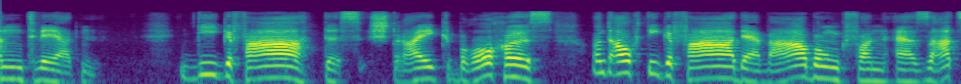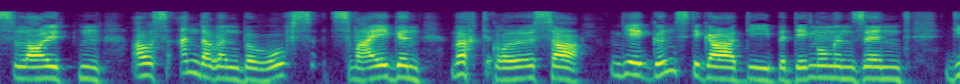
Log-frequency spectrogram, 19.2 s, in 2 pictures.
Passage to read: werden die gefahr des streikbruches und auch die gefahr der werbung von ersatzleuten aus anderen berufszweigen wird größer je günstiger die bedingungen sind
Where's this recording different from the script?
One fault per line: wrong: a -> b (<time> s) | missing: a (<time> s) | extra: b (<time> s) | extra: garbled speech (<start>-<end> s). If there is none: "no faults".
no faults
